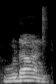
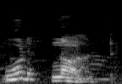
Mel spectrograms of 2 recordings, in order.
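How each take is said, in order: First: 'Not' is reduced and attached to the verb. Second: 'Not' is a separate, full word.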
